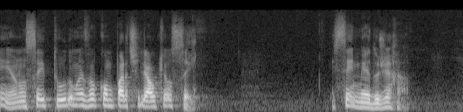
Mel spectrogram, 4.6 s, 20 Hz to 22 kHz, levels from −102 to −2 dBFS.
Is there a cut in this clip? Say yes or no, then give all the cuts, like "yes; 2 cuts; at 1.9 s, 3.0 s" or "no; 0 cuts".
no; 0 cuts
